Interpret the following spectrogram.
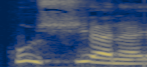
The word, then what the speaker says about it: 호산나: 호산나가 이제 정확히 발음을 하면 호시아나 이렇게 되는데 우리말로 말하면 구원하소서라는 뜻입니다.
